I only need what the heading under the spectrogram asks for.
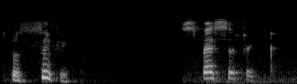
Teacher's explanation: out of these three syllables we stress the middle one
